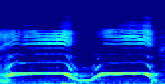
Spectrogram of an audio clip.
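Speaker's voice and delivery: very high squeaky motor whine; high-pitched mock engine squeal; toy truck motor whine. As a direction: imitate a little toy motor buzzing. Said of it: "and it went".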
